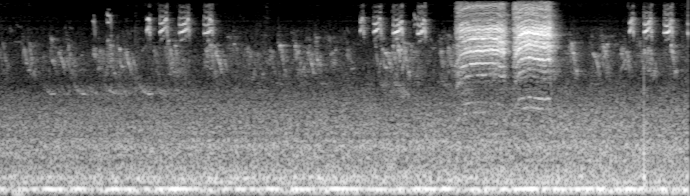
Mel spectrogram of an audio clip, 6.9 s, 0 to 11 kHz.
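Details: Varied tit feeding nestlings, 2 May 2023: thin, very high chirps in quick irregular bursts, with a louder hissy, rasping burst midway, over a steady low hum.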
